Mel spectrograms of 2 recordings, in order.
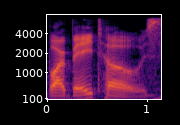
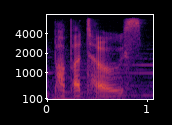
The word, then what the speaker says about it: Barbatos: god of the wind oh barbatos and she kind of mispronounced this same papa toes puppetos barbatos puppetos is the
